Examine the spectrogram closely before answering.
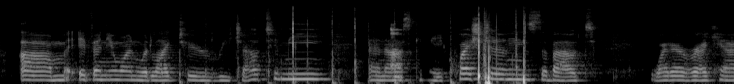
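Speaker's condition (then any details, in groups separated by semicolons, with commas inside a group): No condition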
